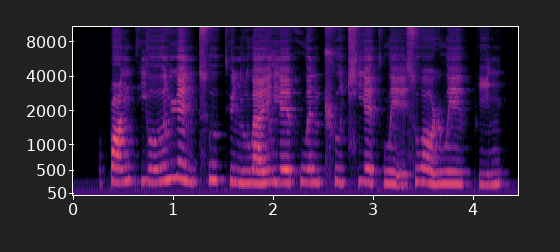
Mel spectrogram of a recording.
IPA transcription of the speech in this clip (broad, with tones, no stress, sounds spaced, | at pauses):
p ɑ˨˦ ŋ t̪ʰ j o˨˦ ʊ̯ l ɥ ɛ˥˨ n t͡sʰ u˦ t̪ʰ y˨ n l w a˨˦ ɪ̯ l j ɛ˦ f w ə˦ n ʈ͡ʂʰ u˥˨ t͡ɕʰ j ɛ˥˨ t̪ʰ w ḛ˨˩ ɪ̯ s w ɔ˥˨ ɻ w e˦ ɪ̯ pʰ i˨˦ n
